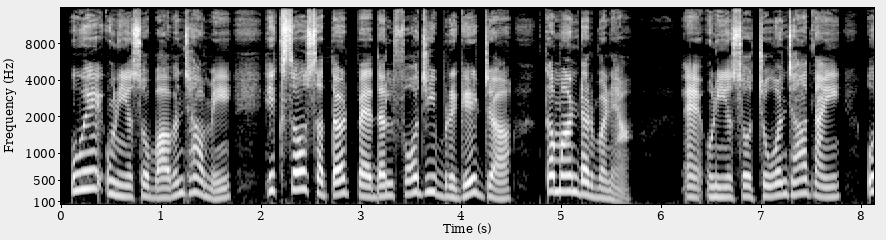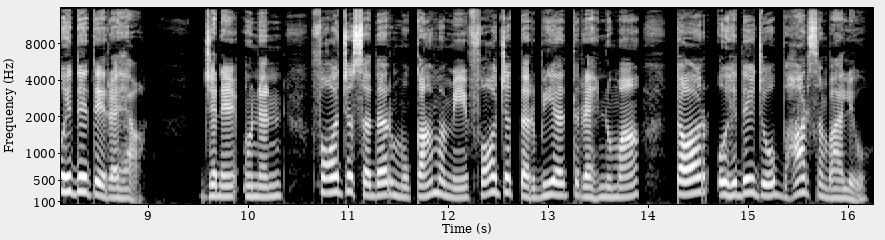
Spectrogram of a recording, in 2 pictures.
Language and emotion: Sindhi, neutral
